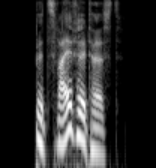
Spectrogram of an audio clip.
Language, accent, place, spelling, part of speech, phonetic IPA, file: German, Germany, Berlin, bezweifeltest, verb, [bəˈt͡svaɪ̯fl̩təst], De-bezweifeltest.ogg
- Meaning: inflection of bezweifeln: 1. second-person singular preterite 2. second-person singular subjunctive II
